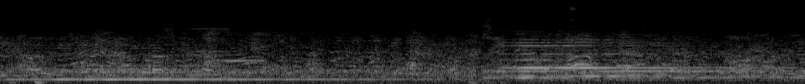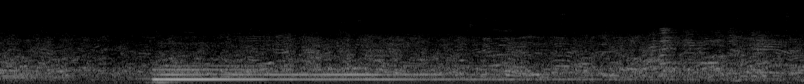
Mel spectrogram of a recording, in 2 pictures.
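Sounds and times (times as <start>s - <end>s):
electric guitar through amp: 0.0s - 14.9s
crowd chatter: 0.0s - 16.0s.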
